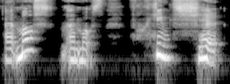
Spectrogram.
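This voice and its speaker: A woman with a slightly high, fairly bright voice and lively intonation takes her time as she reads a scripted casting-call announcement as a voice-over. She's foul-mouthed and pokes fun at herself, and she keeps stumbling over her lines, so the clip includes blooper outtakes.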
